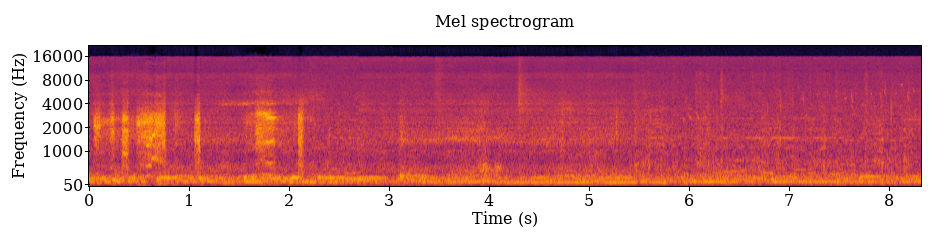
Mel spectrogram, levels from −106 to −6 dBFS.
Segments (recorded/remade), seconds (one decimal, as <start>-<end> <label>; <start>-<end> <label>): 0.0-2.2 remade; 2.2-2.7 recorded; 2.7-5.5 remade; 5.5-8.3 recorded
